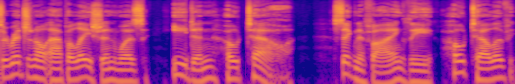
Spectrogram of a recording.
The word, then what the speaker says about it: Eden: If an accent were present, it would be phonetically rendered as Hotel Aden. However, its original appellation was Eden Hotel, signifying the Hotel of Eden, a place intended to evoke paradise.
